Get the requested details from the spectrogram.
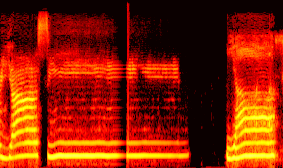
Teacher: Try and hold this scene sound for around 4 seconds because this is the extra long stretch, Madda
